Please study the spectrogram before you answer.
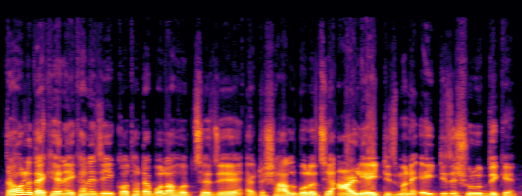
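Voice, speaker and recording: A man's voice: on the high side, moderate pace. A man with a Bangladeshi accent teaching an exam-prep lesson online. He keeps asking his viewers questions and then answers them himself. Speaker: IELTS teacher.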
